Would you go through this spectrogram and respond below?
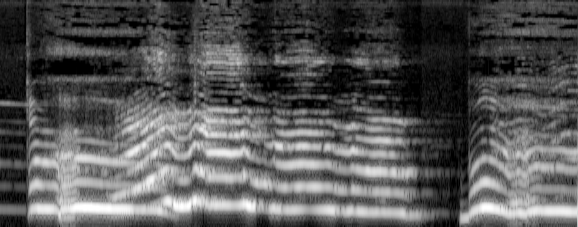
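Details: A Siberian Husky male in service dog training gives a long, wavering, tuneful howl, then starts a second one.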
